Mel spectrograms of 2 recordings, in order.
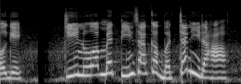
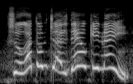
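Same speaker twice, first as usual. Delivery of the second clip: impatient call; 10 semitones higher than usual. Acted. Wife calls husband impatiently.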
